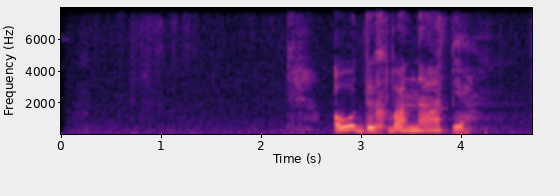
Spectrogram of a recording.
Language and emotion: Russian, neutral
